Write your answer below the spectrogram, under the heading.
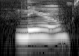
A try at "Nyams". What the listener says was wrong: Nyams. That says Nyams. There's no R in there.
